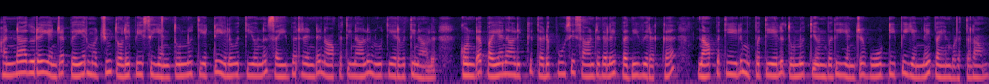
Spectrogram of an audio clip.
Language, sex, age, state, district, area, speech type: Tamil, female, 18-30, Tamil Nadu, Erode, rural, read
